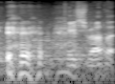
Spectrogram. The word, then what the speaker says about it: Kei Shibata: Well, we are with Kei Shibata. I don't know if I pronounced it properly. Kei Shibata, yes.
